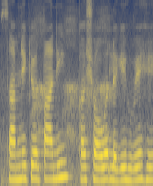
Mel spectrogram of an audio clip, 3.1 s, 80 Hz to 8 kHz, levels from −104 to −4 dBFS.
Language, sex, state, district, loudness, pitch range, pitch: Hindi, female, Punjab, Fazilka, -13 LUFS, 195-210 Hz, 200 Hz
